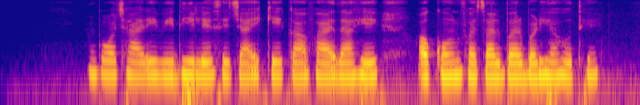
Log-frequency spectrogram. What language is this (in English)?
Chhattisgarhi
